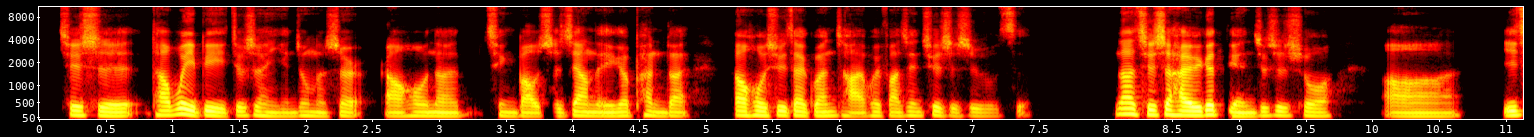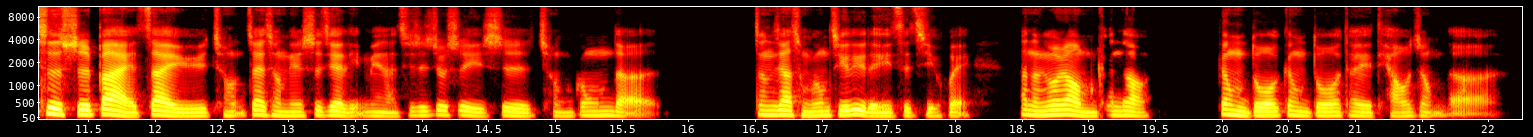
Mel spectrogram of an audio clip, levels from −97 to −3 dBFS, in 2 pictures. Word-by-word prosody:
其 130 -2 0
实 110 -3 0
它 130 -1 +1
未 150 -3 +6
必 120 -4 +2
就 120 +5 -5
是 125 +1 -4
很 105 -3 -4
严 100 0 -7
重 115 0 -6
的 105 - -5
事 105 +4 -4
儿， 105 - -6
然 100 0 -2
后 110 0 -4
呢， 100 -2 -2 0.2
请 105 -7 -7
保 100 -1 -1
持 105 +2 -6
这 105 - -5
样 110 -2 0
的 105 - -2
一 105 - -1
个 110 0 -1
判 115 -5 -5
断， 105 -1 -4 0.3
到 125 -1 +4
后 125 -1 +2
续 125 +2 0
再 120 -1 +1
观 115 +1 -2
察 100 -4 -2
会 115 - -5
发 110 +1 -4
现 115 +1 -7
确 115 +3 -4
实 110 -1 -6
是 110 +1 -6
如 100 -1 -11
此。 - - -13 0.6
那 160 +1 +4
其 140 -1 +3
实 150 +2 +5
还 130 -2 +6
有 120 - +10
一 - - +6
个 140 - +8
点 105 -7 -1
就 115 - -4
是 120 0 -3
说： 110 -2 -4 0.3
“啊， 95 -1 -4 0.3
一 125 - +4
次 160 +5 +8
失 145 -1 +5
败 140 -8 +7
在 125 +5 +4
于 105 0 0
成 115 +2 -8
在 140 -2 +1
成 120 -2 -4
年 110 0 -3
世 125 +4 -3
界 125 -1 +3
里 105 +1 -4
面 110 0 -6
呢， 100 - -5
其 110 +4 -11
实 120 0 -4
就 135 +1 -3
是 130 -1 -2
一 105 - -2
次 110 -1 -2
成 105 -1 -10
功 120 +3 -4
的 110 - -4 0.7
增 135 -1 -1
加 135 -1 +5
成 125 -3 -3
功 120 +2 0
几 130 +2 +1
率 145 -3 +5
的 105 - +2
一 100 - 0
次 110 +2 -5
机 105 0 -6
会。” 105 - -6 0.4
它 145 - -3
能 125 -2 +1
够 140 +2 +4
让 145 - +6
我 - - +4
们 105 -1 -2
看 130 +3 -6
到， 120 -3 -1 0.5
更 135 -7 +1
多 115 0 +4
更 120 -1 -3
多 115 +1 0
可 115 0 -5
以 105 - 0
调 105 +2 -6
整 105 - -9
的 - - -10
115 Hz, 280 characters per minute, -22 LUFS, 105-125 Hz, 0.7 s, 有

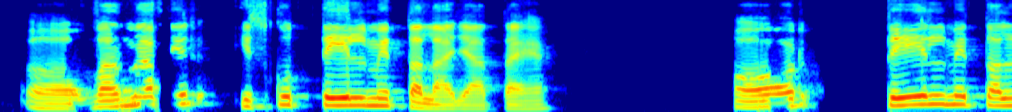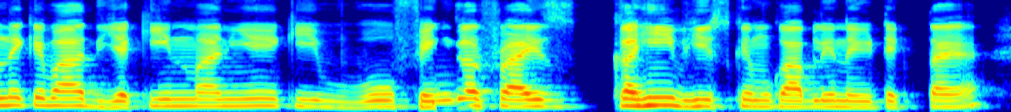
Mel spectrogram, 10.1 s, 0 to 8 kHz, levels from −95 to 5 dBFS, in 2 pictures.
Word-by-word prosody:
अ, 135 - -5 0.3
वरना 185 +7 +2
फिर 235 -1 -4 0.2
इसको 170 +6 -1 0.2
तेल 200 0 +8
में 190 -1 +3
तला 115 -11 +1
जाता 105 0 -6
है। 105 +1 -8 0.9
और 165 +4 +2 0.4
तेल 220 +4 +6
में 225 - +3
तलने 195 0 +1
के 195 +1 -2
बाद 190 -2 0
यकीन 170 +4 -3
मानिए 180 +1 -2
कि 175 -1 -6
वो 155 +1 -6
फ़िंगर 170 +5 0
फ्राइज़ 170 -1 +1 0.2
कहीं 195 +2 +5
भी 170 +1 0
इसके 170 0 -5
मुक़ाबले 160 -1 -1
नहीं 155 -1 -3
टिकता 155 +2 -5
है, 160 +6 -3
170 Hz, 165 wpm, -22 LUFS, 160-190 Hz, 0.9 s, तेल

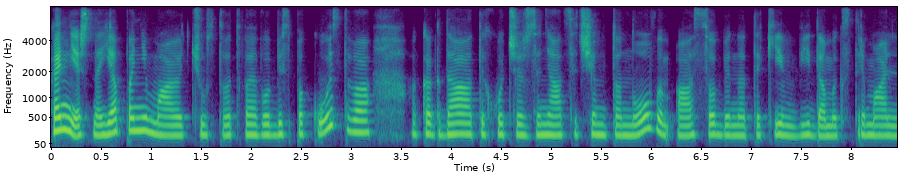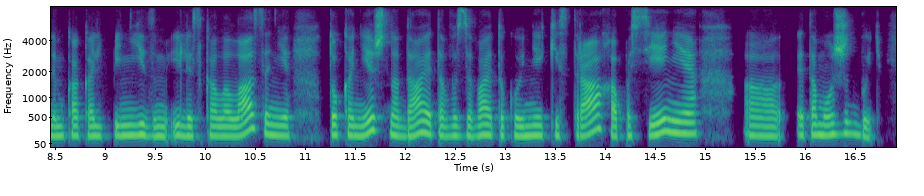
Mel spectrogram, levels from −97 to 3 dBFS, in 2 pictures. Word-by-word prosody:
Конечно, 210 -9 +7
я 195 +5 +6
понимаю 210 -9 +3
чувство 175 0 -3
твоего 180 0 +1
беспокойства, 210 - +1 0.4
э, 190 - -3
когда 190 0 +2
ты 185 0 -3
хочешь 180 0 -1
заняться 180 +1 0
чем-то 180 -1 0
новым, 200 +5 +2
а 165 -1 +1
особенно 175 -1 0
таким 170 0 -2
видом 165 -1 0
экстремальным, 170 -1 -1
как 165 0 -4
альпинизм 160 0 -1
или 165 +1 -2
скалолазание, 165 - 0 0.4
то, 175 - +1
конечно, 175 +4 0
да, 160 +7 0
это 185 -4 0
вызывает 165 +2 -2
такой 160 0 -2
некий 170 +1 -2
страх, 165 - -1
опасение, 195 +6 +1 0.4
а, 160 -2 -3
это 175 +1 -2
может 185 +3 0
быть. 150 -4 -6
175 Hz, 125 wpm, -24 LUFS, 165-190 Hz, 0.4 s, Конечно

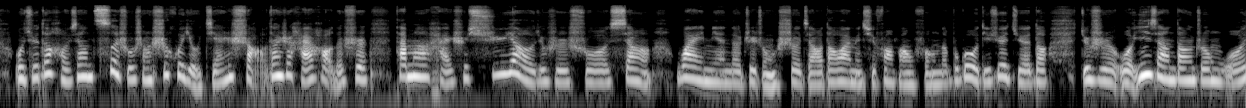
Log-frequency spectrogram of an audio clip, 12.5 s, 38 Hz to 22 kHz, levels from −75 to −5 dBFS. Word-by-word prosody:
我 220 0 +2
觉 225 +3 -2
得 290 - +2
好 200 -9 -5
像 240 +4 +2
次 295 +4 +5
数 205 -3 -3
上 200 -2 -2
是 270 - 0
会 260 -3 -3
有 145 -8 -3
减 165 - -2
少， - - 0
但 255 +1 +5
是 265 - 0
还 255 - +2
好 220 - 0
的 155 - -6
是， 205 +1 -2 0.3
他 240 0 +5
们 245 -1 +5
还 160 -8 -5
是 220 +5 -4
需 275 +6 +1
要 265 - +2
就 180 +2 -6
是 175 -2 -5
说 170 0 -5
像 195 +1 +2 0.2
外 220 -3 +3
面 175 -2 -4
的 165 -1 -6
这 180 -2 -4
种 140 -2 -3
社 175 +4 -4
交， 155 0 -2
到 180 -1 -2
外 180 -1 +1
面 160 -1 -5
去 165 - -3
放 175 +2 -3
放 155 -1 -3
风 155 0 -7
的。 160 - -7
不 190 +2 -8
过 235 +2 +1
我 210 - +2
的 175 - -6
确 240 +2 -2
觉 175 -6 -4
得， 175 0 -2 0.3
就 200 - 0
是 195 -3 -1
我 175 +1 0
印 265 +5 +8
象 225 -7 +3
当 200 -1 +2
中 190 -1 -2
我 180 +5 -2
190 Hz, 285 characters per minute, -21 LUFS, 170-230 Hz, 0.3 s, 印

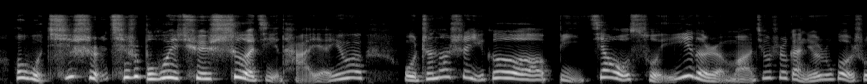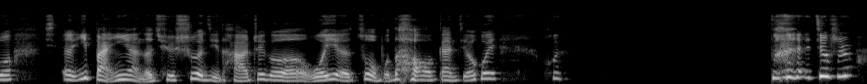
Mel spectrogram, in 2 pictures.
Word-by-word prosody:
哦， 305 - +5
我 250 -8 +4
其 340 +3 +1
实 310 -7 +1
其 330 - +3
实 370 +3 +6
不 245 -9 +4
会 305 +1 +7
去 280 -2 +3
设 295 - +5
计 190 0 -6
它 - - -8
耶。 - - -7
因 265 +5 -1
为 300 -1 -2 0.4
我 190 -3 +2
真 260 +10 +1
的 340 +2 -1
是 330 -1 -4
一 215 -7 -2
个 255 -5 +2
比 205 -1 -9
较 300 - +1
随 220 0 -5
意 360 +8 +1
的 270 - +3
人 150 -3 -2
嘛。 - - -8
就 285 +9 -7
是 300 -1 -7
感 230 -4 -4
觉 165 - -4
如 225 +4 -3
果 255 - 0
说， 215 0 -3 0.5
呃， 220 -2 -2
一 260 +10 0
板 220 -8 +1
一 220 - +1
眼 215 -4 -2
地 - - -2
去 205 -3 -5
设 245 +4 0
计 190 -6 -6
它， 160 +1 -4
这 240 +6 -4
个 180 -5 -2
我 180 +2 -1
也 200 -6 +1
做 180 +8 -2
不 170 -4 -7
到。 205 -4 -2
感 195 -2 -5
觉 190 0 -6
会 265 +3 -2 0.4
会 280 -2 -12 2.1
对， 315 0 +1
就 375 +5 +6
是 385 +2 -1
245 Hz, 205 characters per minute, -22 LUFS, 205-300 Hz, 2.1 s, 会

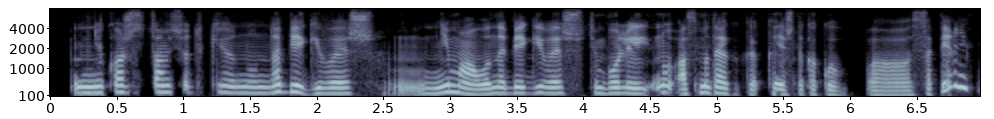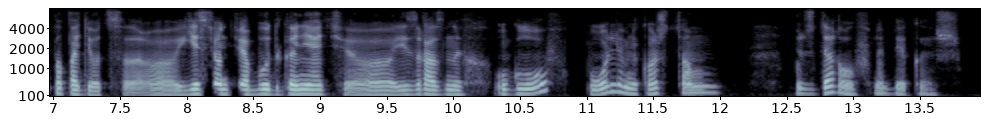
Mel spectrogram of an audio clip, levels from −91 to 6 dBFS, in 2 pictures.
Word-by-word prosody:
Мне 200 +1 +4
кажется, 220 0 0
там 225 0 +3
всё-таки, 220 +1 -6
ну, 200 -1 0
набегиваешь. 195 -4 +2
М, 175 +1 -3
немало 180 -7 +5
набегиваешь. 190 0 +1
Тем 190 - -2
более, 185 -1 +3
ну, 220 - +3
а 165 - +5
смотря, 195 +1 +3
ко 155 - -20
ко - - -4
конечно, 155 -3 0
какой, 150 -2 -3 0.2
а, 135 0 -1
соперник 375 - +1
попадётся. 70 - -2
Если 160 +3 +1
он 165 - +4
тебя 155 - +2
будет 160 +1 0
гонять, 155 -2 +2
а, 140 0 -1
из 145 +3 -4
разных 150 -2 -2
углов 165 - -1 0.2
поля, 180 +10 -1
мне 175 -5 -1
кажется, 170 +3 -4
там 105 +1 -3 0.6
будь - - -6
здоров 190 +6 -2
набегаешься. 150 - -9
170 Hz, 160 wpm, -25 LUFS, 150-195 Hz, 0.6 s, немало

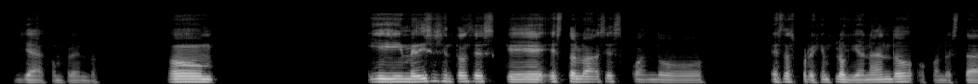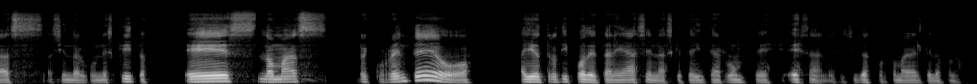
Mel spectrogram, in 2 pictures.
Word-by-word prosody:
Ya, 105 -2 -6
comprendo, 95 -1 -15 0.7
oh, 125 +1 +6
mm. 120 -2 +1 1.5
Y 130 +1 +4
me 130 0 +4
dices 145 +3 +1
entonces 135 0 -1
que 115 -1 +1
esto 135 0 +1
lo 125 -1 +1
haces 130 +2 -6
cuando 105 -2 -9 0.6
estás, 125 -3 -5
por 105 - -7
ejemplo, 115 +2 -1
guionando 115 +4 -1
o 100 - -22
cuando 100 -2 -14
estás 100 +1 -7
haciendo 105 -2 -10
algún 100 0 -11
escrito, 130 +4 -7 0.3
¿es 135 +3 +7
lo 125 -1 +1
más 125 +1 -3 0.3
recurrente 145 - +1
o 105 -8 +1 0.5
hay 120 +1 +4
otro 120 0 -1
tipo 120 0 -1
de 105 -2 +3
tareas 105 +2 -7
en 100 - -7
las 90 -1 -11
que - - -17
te 95 -1 -10
interrumpe 100 -1 -11
esa 110 -3 -5
necesidad 105 +2 -12
por 100 - -24
tomar 95 -2 -11
el 95 -1 -15
teléfono? 90 0 -16
110 Hz, 135 wpm, -23 LUFS, 100-125 Hz, 1.5 s, es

